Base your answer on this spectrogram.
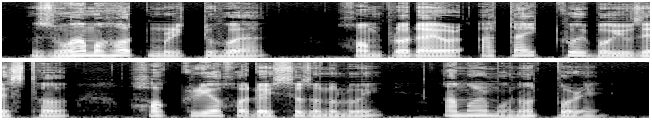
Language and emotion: Assamese, sad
